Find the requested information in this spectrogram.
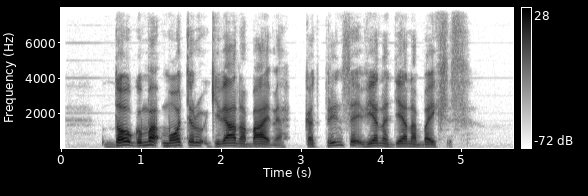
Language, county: Lithuanian, Panevėžys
